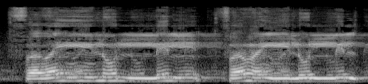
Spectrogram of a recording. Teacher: فويل للمصلين، فويل ادغام تام کریں گے، یہ تنوین کے بعد لام ہے تو اس میں ادغام تام ہوتا ہے، یعنی مکمل ادغام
